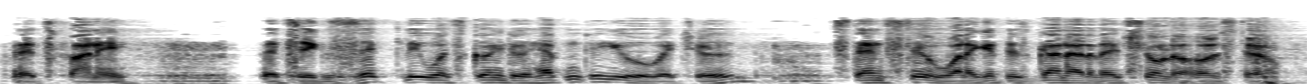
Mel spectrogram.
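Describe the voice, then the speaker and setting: A muffled, noisy 1940s radio recording carries a cold gangster. His voice is very deep, and he speaks in curt, matter-of-fact menace in vintage crime drama style. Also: animated, brisk. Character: cold, menacing male gangster holding a gun.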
